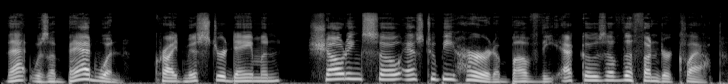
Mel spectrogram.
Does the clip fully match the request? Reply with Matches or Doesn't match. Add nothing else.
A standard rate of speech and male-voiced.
Matches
